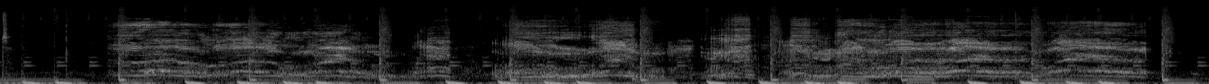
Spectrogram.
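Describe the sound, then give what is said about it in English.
A pink pig grunts and squeals repeatedly in quick, rhythmic bursts, fairly loud, with throaty snorts running continuously through the whole stretch and no talking. “This is the pig. The pig is pink in color and has four legs and a curly tail. The sound that it makes is called grunting.”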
